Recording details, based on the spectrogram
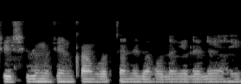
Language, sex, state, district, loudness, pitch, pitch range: Marathi, male, Maharashtra, Nagpur, -24 LUFS, 125 Hz, 125-130 Hz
